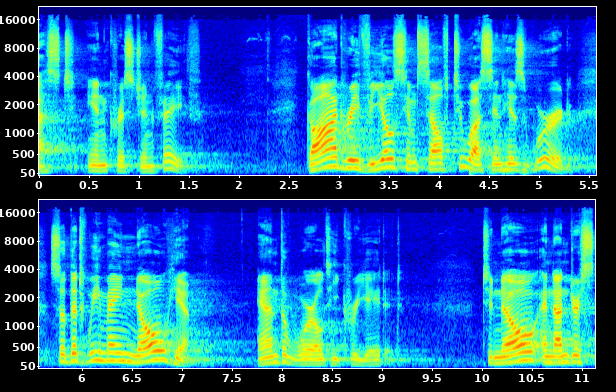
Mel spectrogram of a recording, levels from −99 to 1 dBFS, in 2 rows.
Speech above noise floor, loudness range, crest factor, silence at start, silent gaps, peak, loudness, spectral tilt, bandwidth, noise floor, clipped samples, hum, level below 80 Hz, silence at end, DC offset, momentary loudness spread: 34 dB; 5 LU; 22 dB; 0 s; none; -6 dBFS; -27 LUFS; -3 dB/octave; 18 kHz; -62 dBFS; under 0.1%; none; -74 dBFS; 0 s; under 0.1%; 14 LU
